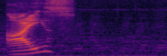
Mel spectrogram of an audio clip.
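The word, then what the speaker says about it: Iz: Also, this right here is apparently pronounced eyes, as in, like, eyeballs, not is.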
